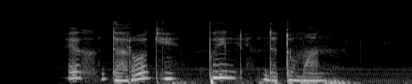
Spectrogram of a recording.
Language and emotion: Russian, sad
